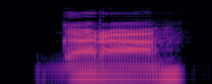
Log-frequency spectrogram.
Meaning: 1. mountain 2. heap, pile
- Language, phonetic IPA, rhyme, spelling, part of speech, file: Russian, [ɡɐˈra], -a, гора, noun, Ru-гора.ogg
